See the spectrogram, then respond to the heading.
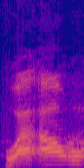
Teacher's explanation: Ra-nya berbaris sukun, sebelumnya fathah. Berarti tafkhim. Kita bacanya tebal.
